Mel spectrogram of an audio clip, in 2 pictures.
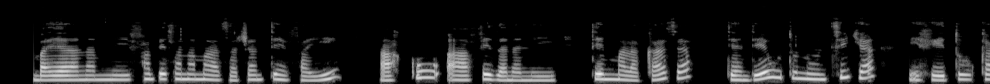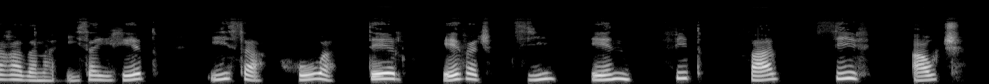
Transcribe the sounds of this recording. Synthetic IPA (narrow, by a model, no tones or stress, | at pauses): mbajalanaminifampesanəmazaʈ͡ʂant̪eniv̥aiɲ | ahikuafezanəni | t̪enumalaɡ̥asja | d̪̥eand̪eut̪ununit͡sikʲa | iret̪ukaɾazanəisairet̪u̥ | isə | huə | t̪elu̥ | efaʈ͡ʂə̥ | d͡zimi̥ | enini | fit̪u̥ | v̥al | sivi̥ | awʈ͡ʂə̥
